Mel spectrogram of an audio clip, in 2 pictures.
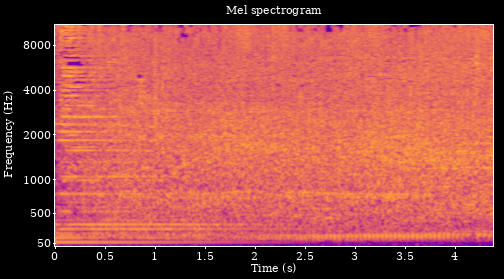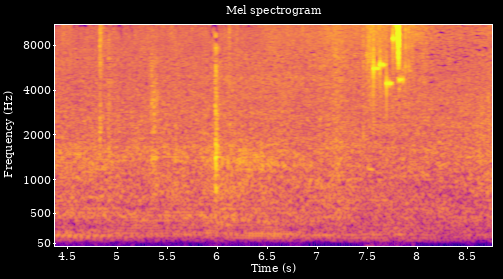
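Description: Street traffic noise with a motor scooter riding up and stopping, under background music that fades out over the first couple of seconds. A sharp click comes about six seconds in, and a few short high chimes come near the end.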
